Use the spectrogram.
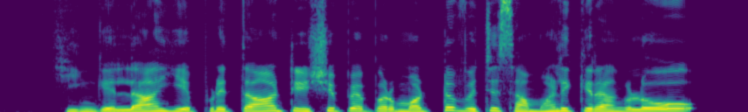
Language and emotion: Tamil, disgusted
